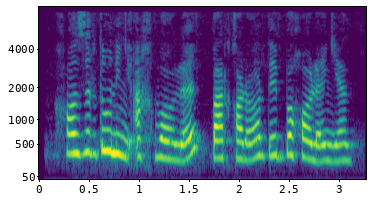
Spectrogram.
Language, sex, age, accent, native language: Uzbek, female, under 19, Toshkent shahri, Uzbek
